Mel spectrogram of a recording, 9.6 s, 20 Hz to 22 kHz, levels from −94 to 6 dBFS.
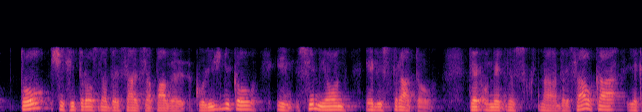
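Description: Speech, coded throughout with G.729: nothing above 3.8 kHz, plus a rough, synthetic buzz from pulse-modelled excitation, which fits 8 kbit/s and sets it apart from simple band-limiting.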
